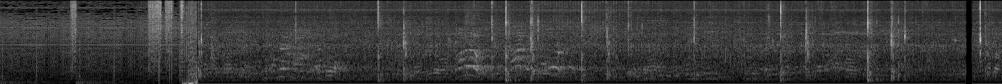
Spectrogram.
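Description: Outdoor football training: sharp, irregular thuds of footballs being kicked and caught, over faint voices calling across the pitch. A single louder hit comes about two seconds in.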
